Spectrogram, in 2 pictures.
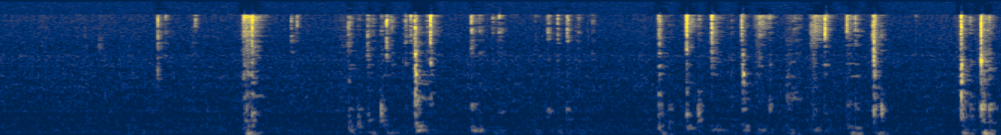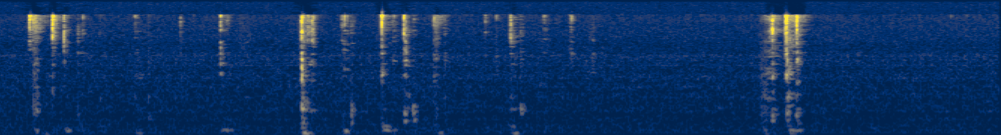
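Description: Typing on a computer keyboard: quiet, irregular key clicks in short runs, busiest in the middle, ending with a last couple of keystrokes near the end.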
